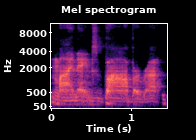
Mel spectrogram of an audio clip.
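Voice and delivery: slow, put-on old lady character; Barbara voice. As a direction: lean into each syllable as Barbara. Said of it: "a character that I developed".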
